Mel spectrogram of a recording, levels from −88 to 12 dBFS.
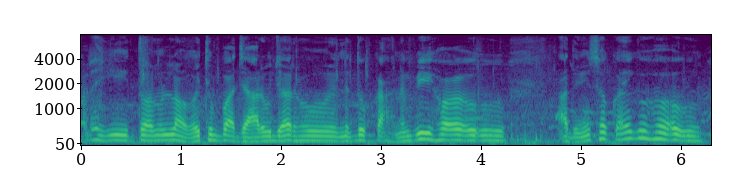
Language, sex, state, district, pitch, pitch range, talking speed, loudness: Bajjika, male, Bihar, Vaishali, 140 Hz, 125-150 Hz, 150 wpm, -18 LUFS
